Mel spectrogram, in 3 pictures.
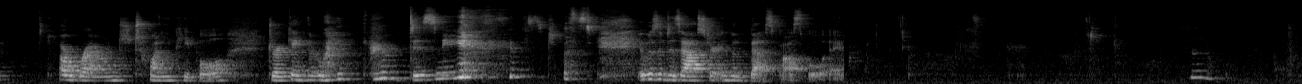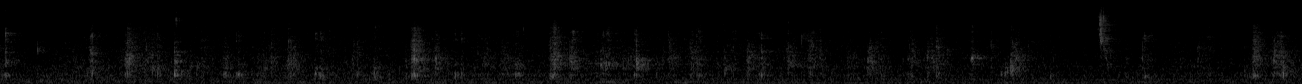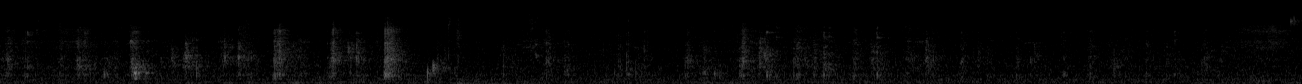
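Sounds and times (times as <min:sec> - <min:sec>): faint close-up chewing: 0:08.4 - 0:39.0.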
